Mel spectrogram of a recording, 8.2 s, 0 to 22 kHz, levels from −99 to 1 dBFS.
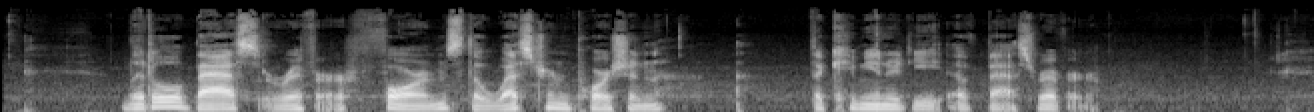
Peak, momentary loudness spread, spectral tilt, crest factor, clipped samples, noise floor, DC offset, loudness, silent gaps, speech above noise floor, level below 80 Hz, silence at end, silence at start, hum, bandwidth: -2 dBFS; 15 LU; -5 dB/octave; 20 dB; under 0.1%; -57 dBFS; under 0.1%; -19 LUFS; none; 38 dB; -44 dBFS; 1.35 s; 0.15 s; none; 15 kHz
